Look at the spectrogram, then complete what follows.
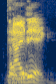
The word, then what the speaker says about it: Neidigh: Neidigh. Oh, okay. All right, here we go. Yep. All right. Dig. I dig Neidigh.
